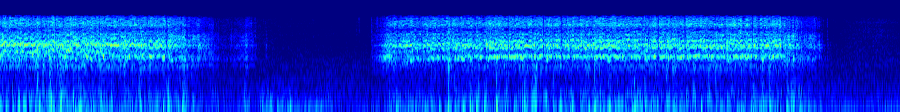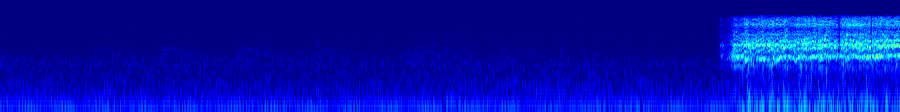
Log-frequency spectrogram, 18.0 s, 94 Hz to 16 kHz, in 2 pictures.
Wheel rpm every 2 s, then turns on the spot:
150, 20, 130, 160, 20, 0, 0, 0, 90.
none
